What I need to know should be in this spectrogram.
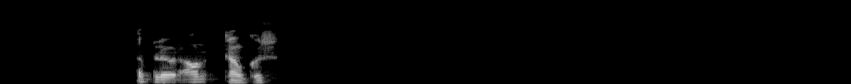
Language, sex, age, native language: Icelandic, male, 40-49, Icelandic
